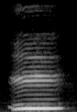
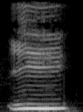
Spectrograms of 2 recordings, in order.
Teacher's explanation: >> that is always going to lead into one of these sorts of vowels, something that's pronounced kind of high up in the mouth and towards the front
